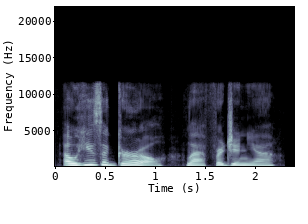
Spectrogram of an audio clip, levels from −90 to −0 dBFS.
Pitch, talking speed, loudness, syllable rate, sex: 225 Hz, 150 wpm, -17 LUFS, 4.8 syllables/s, female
